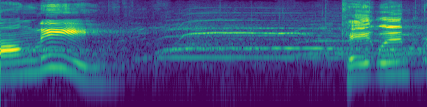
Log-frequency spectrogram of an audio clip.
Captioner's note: audience cheers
